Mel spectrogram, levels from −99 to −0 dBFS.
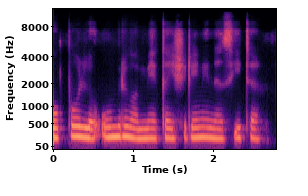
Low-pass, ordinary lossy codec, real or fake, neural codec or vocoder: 10.8 kHz; none; fake; codec, 24 kHz, 0.9 kbps, WavTokenizer, large speech release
